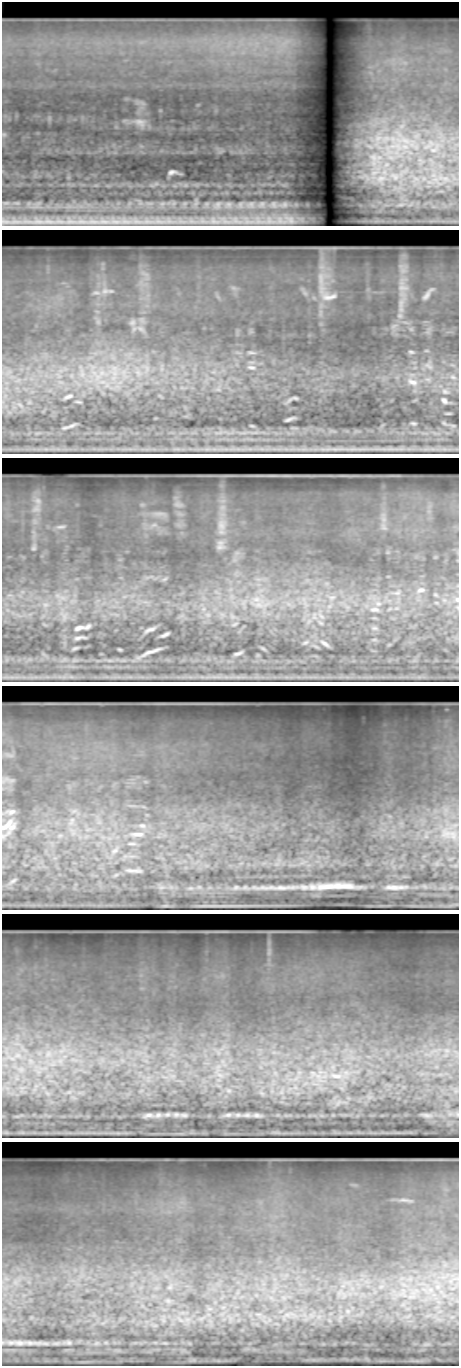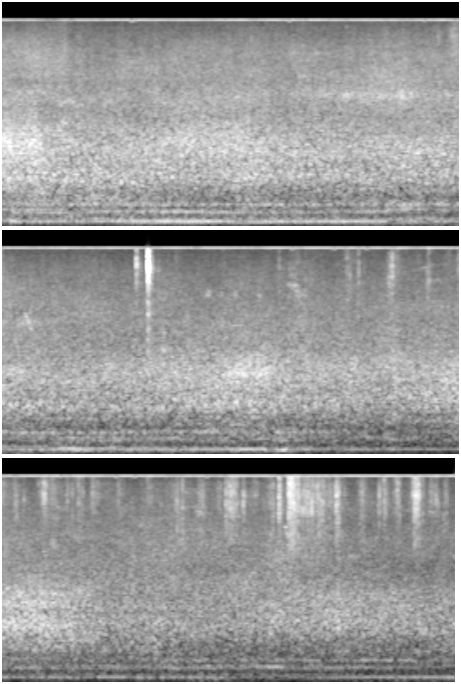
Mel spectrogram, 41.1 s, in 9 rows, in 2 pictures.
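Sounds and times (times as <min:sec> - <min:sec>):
sports car engine idling: 0:00.0 - 0:03.2, 0:04.4 - 0:15.1, 0:27.9 - 0:41.0.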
